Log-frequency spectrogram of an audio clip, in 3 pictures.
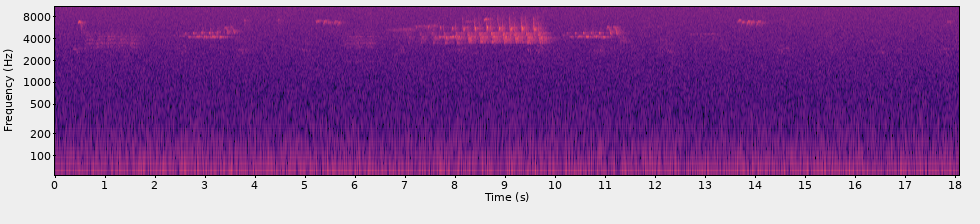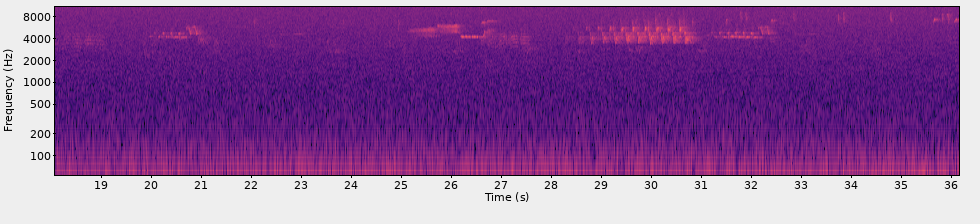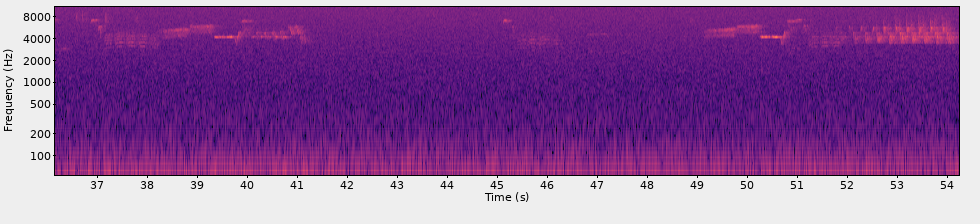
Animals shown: Yellow-rumped Warbler (Setophaga coronata), Black-capped Chickadee (Poecile atricapillus), Black-throated Green Warbler (Setophaga virens), Ovenbird (Seiurus aurocapilla)

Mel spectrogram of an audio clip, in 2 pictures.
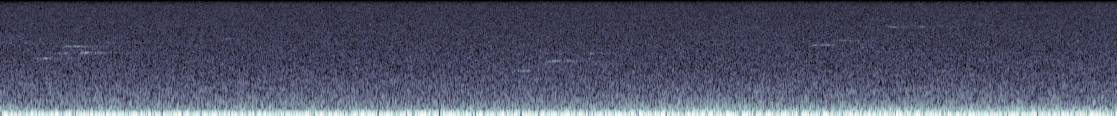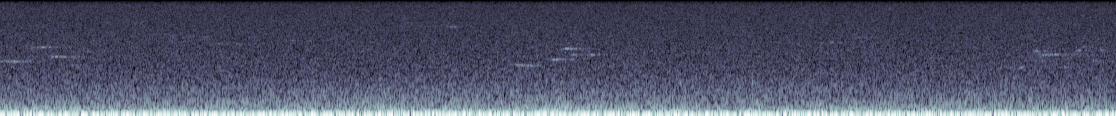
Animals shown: Hermit Thrush (Catharus guttatus), Golden-crowned Kinglet (Regulus satrapa)

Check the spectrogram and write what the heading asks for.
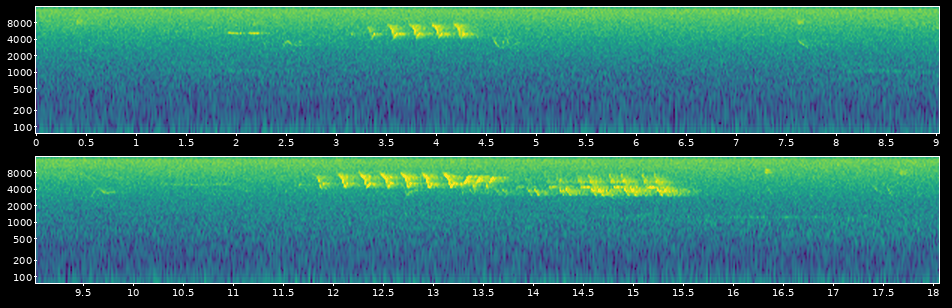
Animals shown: Ovenbird (Seiurus aurocapilla), Black-throated Green Warbler (Setophaga virens), Nashville Warbler (Leiothlypis ruficapilla), Blue-headed Vireo (Vireo solitarius)

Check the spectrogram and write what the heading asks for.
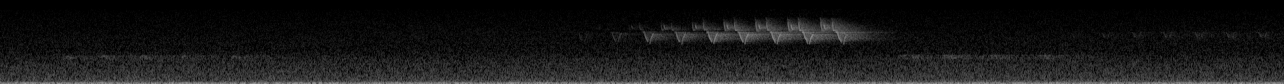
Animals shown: Ovenbird (Seiurus aurocapilla), American Crow (Corvus brachyrhynchos)

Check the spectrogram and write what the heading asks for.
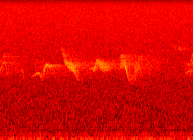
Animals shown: Red-eyed Vireo (Vireo olivaceus), Scarlet Tanager (Piranga olivacea)

